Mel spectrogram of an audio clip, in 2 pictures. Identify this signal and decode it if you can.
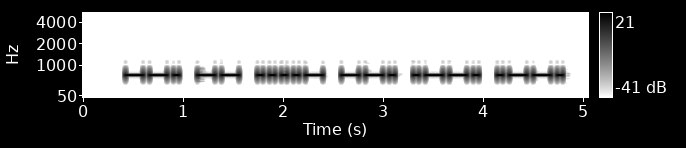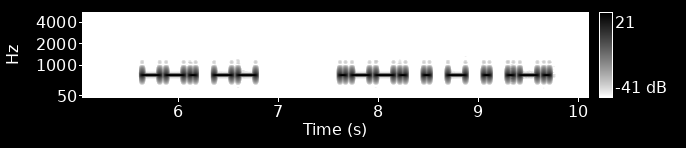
Morse code, heard as a keyed tone, about 20 wpm, 700 Hz. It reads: GM4GPP GM PETER
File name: UK MASTER QSOs TRAINING / 20WPM / UK MASTER QSOs 0048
